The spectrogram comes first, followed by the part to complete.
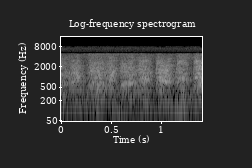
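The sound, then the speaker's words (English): A female dog makes a rhythmic, washboard-like rubbing noise: a steady run of raspy scrapes, fairly quiet, with no one talking. “I'm sorry, that's my dog.”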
